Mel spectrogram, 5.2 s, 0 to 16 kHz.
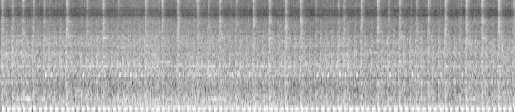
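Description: Yamaha F1ZR's two-stroke single-cylinder engine idling steadily.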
